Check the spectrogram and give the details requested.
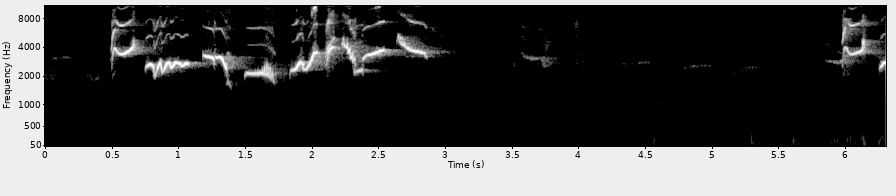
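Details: Oriental magpie-robin sings a run of loud, varied whistles with swooping slurs and a few harsh notes for about two and a half seconds, then quiet low rumbling background before another brief note.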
